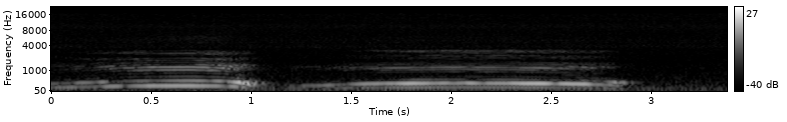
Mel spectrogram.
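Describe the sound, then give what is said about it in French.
A cow moos twice: a deep, resonant low first call of about a second, then a longer, drawn-out second moo, both loud and alone. “les vaches faisaient”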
